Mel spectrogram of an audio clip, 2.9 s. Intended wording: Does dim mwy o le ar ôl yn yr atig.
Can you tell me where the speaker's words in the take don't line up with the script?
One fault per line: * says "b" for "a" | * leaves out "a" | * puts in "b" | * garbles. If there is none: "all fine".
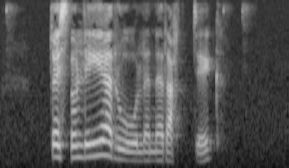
* leaves out "dim mwy"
